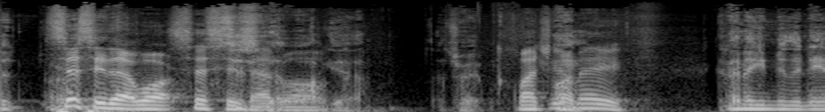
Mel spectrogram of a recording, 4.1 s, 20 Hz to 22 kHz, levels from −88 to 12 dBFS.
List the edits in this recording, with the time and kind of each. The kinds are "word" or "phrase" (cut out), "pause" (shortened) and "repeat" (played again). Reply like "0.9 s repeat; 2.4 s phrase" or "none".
2.7 s word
